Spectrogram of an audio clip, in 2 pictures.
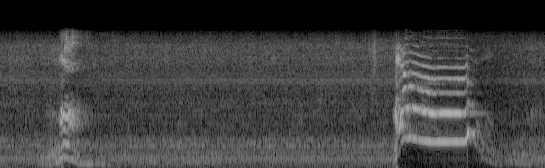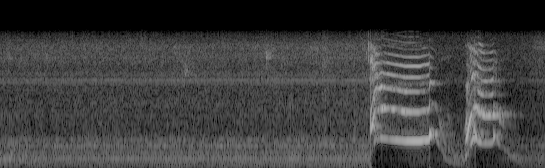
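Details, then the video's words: Dog barking at a snoring cow: a few high, drawn-out yelping whines with strong harmonics, one short burst early, then a longer cry around four seconds and a double cry near the end. "Barking at Snoring Cow"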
